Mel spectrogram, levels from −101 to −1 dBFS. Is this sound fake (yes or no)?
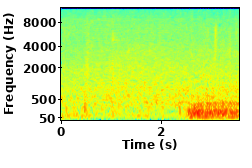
yes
